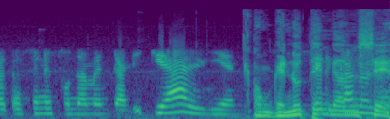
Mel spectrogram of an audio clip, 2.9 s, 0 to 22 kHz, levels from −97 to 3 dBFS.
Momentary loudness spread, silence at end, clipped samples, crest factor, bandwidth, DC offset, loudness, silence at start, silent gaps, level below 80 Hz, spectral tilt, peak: 10 LU; 0 s; under 0.1%; 16 dB; 16 kHz; under 0.1%; -30 LUFS; 0 s; none; -50 dBFS; -5 dB/octave; -14 dBFS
